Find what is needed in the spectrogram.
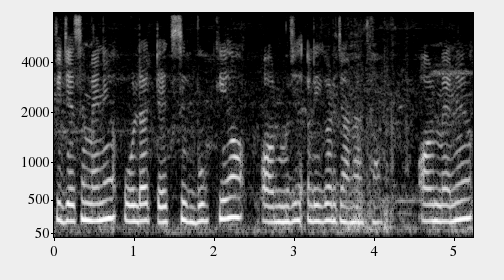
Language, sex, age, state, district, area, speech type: Urdu, female, 30-45, Uttar Pradesh, Aligarh, rural, spontaneous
